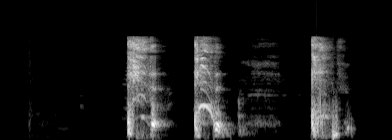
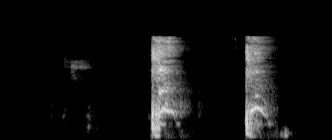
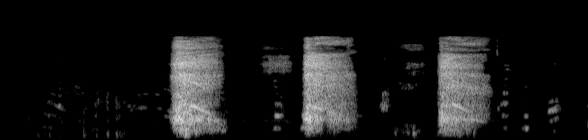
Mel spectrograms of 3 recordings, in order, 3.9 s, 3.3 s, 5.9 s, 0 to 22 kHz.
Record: {"three_cough_length": "3.9 s", "three_cough_amplitude": 32767, "three_cough_signal_mean_std_ratio": 0.37, "cough_length": "3.3 s", "cough_amplitude": 30533, "cough_signal_mean_std_ratio": 0.29, "exhalation_length": "5.9 s", "exhalation_amplitude": 24136, "exhalation_signal_mean_std_ratio": 0.38, "survey_phase": "beta (2021-08-13 to 2022-03-07)", "age": "18-44", "gender": "Male", "wearing_mask": "No", "symptom_none": true, "smoker_status": "Never smoked", "respiratory_condition_asthma": false, "respiratory_condition_other": false, "recruitment_source": "REACT", "submission_delay": "4 days", "covid_test_result": "Negative", "covid_test_method": "RT-qPCR", "influenza_a_test_result": "Unknown/Void", "influenza_b_test_result": "Unknown/Void"}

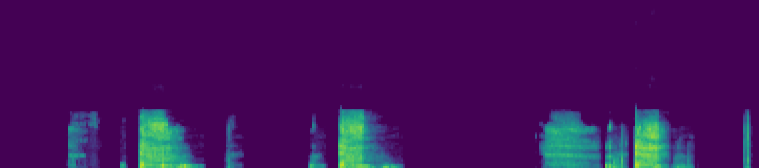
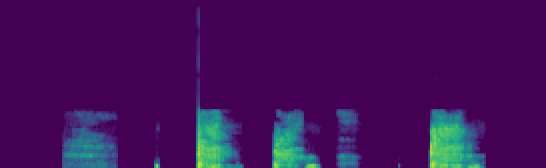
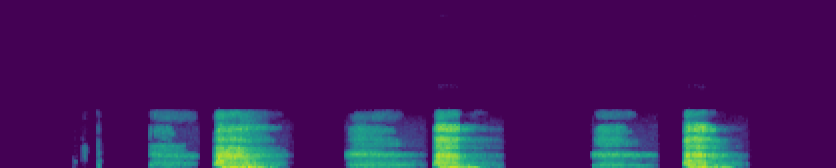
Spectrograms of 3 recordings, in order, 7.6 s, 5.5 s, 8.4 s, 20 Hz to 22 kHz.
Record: {"three_cough_length": "7.6 s", "three_cough_amplitude": 28555, "three_cough_signal_mean_std_ratio": 0.31, "cough_length": "5.5 s", "cough_amplitude": 32768, "cough_signal_mean_std_ratio": 0.29, "exhalation_length": "8.4 s", "exhalation_amplitude": 32513, "exhalation_signal_mean_std_ratio": 0.35, "survey_phase": "beta (2021-08-13 to 2022-03-07)", "age": "18-44", "gender": "Female", "wearing_mask": "No", "symptom_cough_any": true, "symptom_runny_or_blocked_nose": true, "symptom_shortness_of_breath": true, "symptom_sore_throat": true, "symptom_fatigue": true, "symptom_headache": true, "symptom_change_to_sense_of_smell_or_taste": true, "symptom_loss_of_taste": true, "symptom_onset": "3 days", "smoker_status": "Current smoker (e-cigarettes or vapes only)", "respiratory_condition_asthma": true, "respiratory_condition_other": false, "recruitment_source": "Test and Trace", "submission_delay": "1 day", "covid_test_result": "Positive", "covid_test_method": "RT-qPCR", "covid_ct_value": 12.4, "covid_ct_gene": "ORF1ab gene", "covid_ct_mean": 13.0, "covid_viral_load": "54000000 copies/ml", "covid_viral_load_category": "High viral load (>1M copies/ml)"}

